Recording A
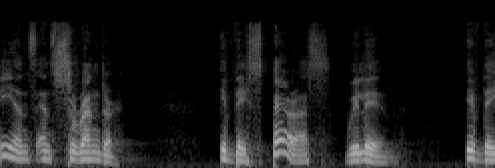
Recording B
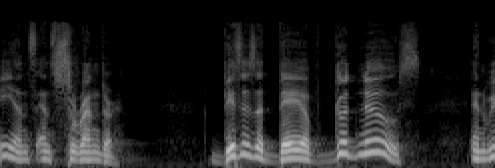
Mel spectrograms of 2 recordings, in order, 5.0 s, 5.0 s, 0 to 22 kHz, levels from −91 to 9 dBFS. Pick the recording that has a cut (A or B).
B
